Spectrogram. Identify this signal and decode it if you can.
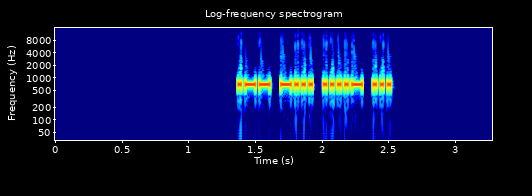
Morse code, heard as a keyed tone, about 43 wpm, 700 Hz. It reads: WB4S
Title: USA Call Signs - 4 Characters - Repeated 2x - 45wpm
